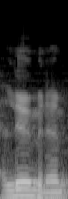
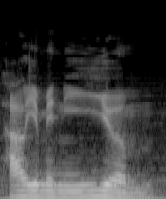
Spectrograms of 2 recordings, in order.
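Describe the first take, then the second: First: No extra vowel sound follows the N. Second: An extra vowel sound follows the N. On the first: The speaker calls it wrong. "The way you say it, aluminum, is just lazy" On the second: The speaker calls it right. "That's why we pronounce it the way it's spelled"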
